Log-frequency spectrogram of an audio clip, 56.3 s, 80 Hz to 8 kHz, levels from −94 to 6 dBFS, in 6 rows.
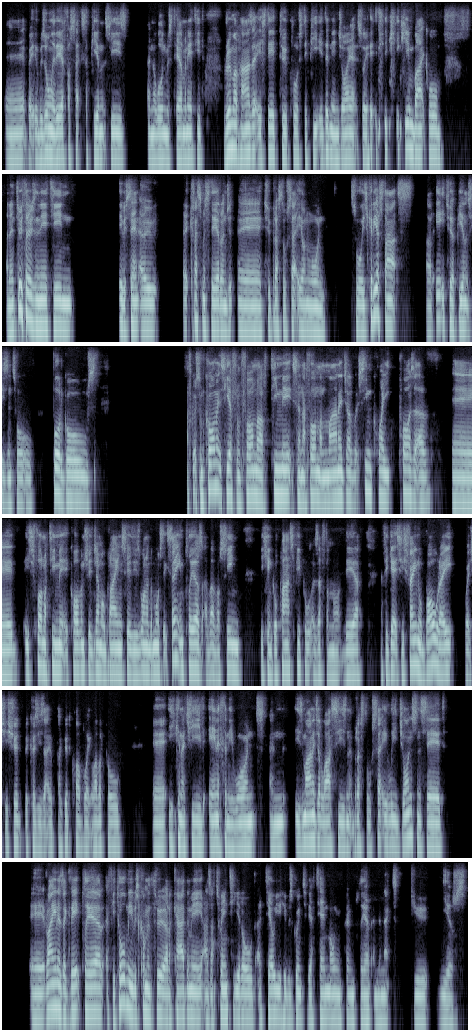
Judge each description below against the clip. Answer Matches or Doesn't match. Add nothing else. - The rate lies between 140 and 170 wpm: Doesn't match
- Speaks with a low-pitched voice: Matches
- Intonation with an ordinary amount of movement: Doesn't match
